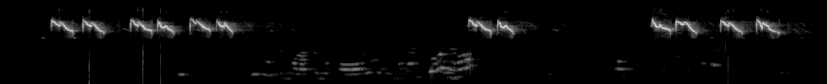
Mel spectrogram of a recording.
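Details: White-eye repeats high, thin, down-slurred whistles in pairs, three pairs at the start and more later. Soft, low murmuring voices are heard during a mid-recording gap. Presented as a prized tutor singer.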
